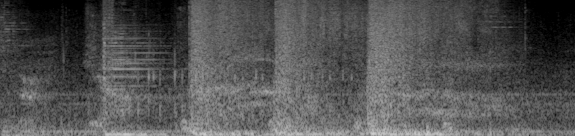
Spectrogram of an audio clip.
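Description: A sword clashes and slashes in a fight.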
